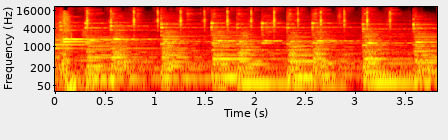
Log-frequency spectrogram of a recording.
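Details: Bright, jingly background music with bell-like tones and a steady beat, and no animal voice anywhere.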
